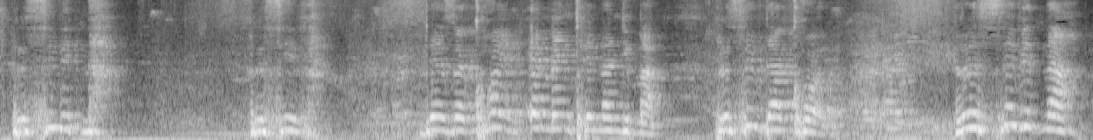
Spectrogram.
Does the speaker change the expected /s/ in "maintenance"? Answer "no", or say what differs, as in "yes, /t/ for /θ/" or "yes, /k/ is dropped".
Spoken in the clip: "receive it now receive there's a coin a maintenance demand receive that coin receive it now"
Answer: yes, /s/ is dropped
